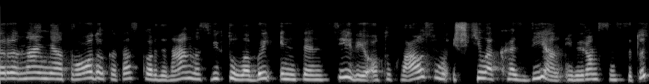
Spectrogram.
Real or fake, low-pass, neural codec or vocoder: fake; 7.2 kHz; codec, 16 kHz, 8 kbps, FreqCodec, smaller model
